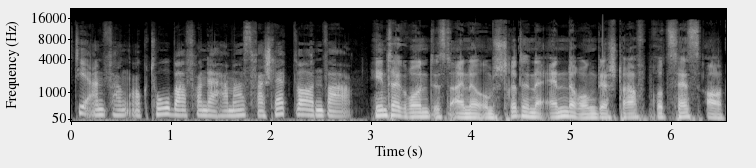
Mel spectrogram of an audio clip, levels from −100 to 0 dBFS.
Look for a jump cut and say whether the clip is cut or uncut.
cut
